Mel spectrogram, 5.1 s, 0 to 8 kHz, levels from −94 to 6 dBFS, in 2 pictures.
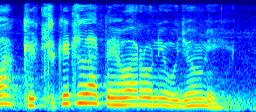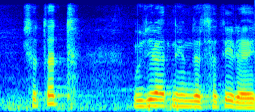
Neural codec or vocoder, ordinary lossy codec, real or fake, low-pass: none; MP3, 64 kbps; real; 7.2 kHz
